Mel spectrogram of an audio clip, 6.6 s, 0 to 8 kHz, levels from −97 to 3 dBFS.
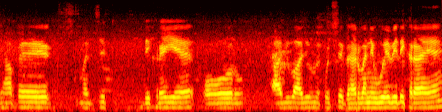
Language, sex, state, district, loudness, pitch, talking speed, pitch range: Hindi, male, Uttar Pradesh, Ghazipur, -24 LUFS, 130 Hz, 155 wpm, 130-140 Hz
